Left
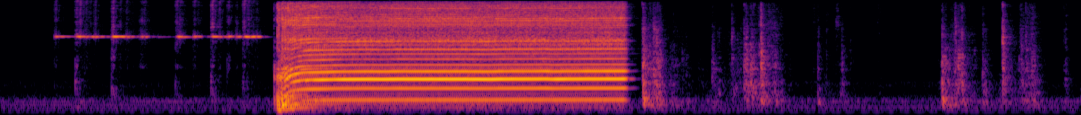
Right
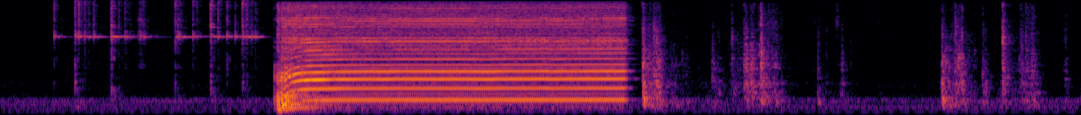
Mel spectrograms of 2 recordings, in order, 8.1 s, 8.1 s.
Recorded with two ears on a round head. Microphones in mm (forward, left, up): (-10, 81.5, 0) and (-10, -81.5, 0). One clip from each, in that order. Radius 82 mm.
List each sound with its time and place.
0.4 s a bell: 65° right (ahead or behind), 3.5 m
2.0 s a drill: 30° left (ahead or behind), 0.6 m
4.8 s a clunk: 5° left (ahead or behind), 0.7 m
